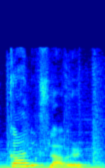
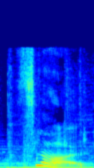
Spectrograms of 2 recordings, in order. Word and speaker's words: cauliflower: कॉलीफ्लावर इसका गलत उच्चारण है। इसे सही से बोलने के लिए इसके तीन भाग करें। पहले बोलें कॉ, फिर बोलें ली, फिर बोलें फ्लावर। फ्लावर को थोड़ा खींच कर बोले फ्लावर।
